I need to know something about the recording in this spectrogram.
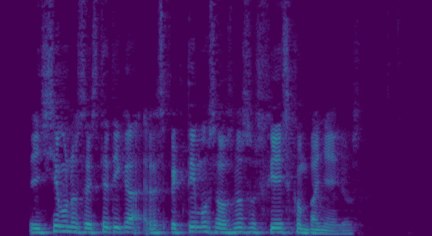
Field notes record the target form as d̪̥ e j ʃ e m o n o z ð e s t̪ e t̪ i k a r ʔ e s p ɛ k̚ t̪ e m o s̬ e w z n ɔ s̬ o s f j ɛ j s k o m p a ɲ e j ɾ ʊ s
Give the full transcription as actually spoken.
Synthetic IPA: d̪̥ e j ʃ e m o n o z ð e s t̪ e t̪ i k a r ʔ e s p e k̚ t̪ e m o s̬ a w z n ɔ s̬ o s f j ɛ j s k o m p a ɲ e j ɾ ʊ s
